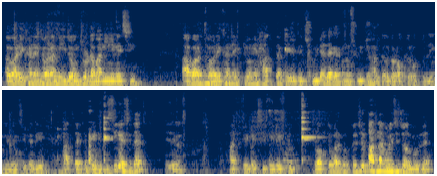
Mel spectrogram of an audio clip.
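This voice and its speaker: A young man gives a casual, chatty presentation to a small group of friends indoors, joking and asking them questions as he explains. His mid-range voice is warm and level, and he talks at a quick pace. The distant mic picks up light room noise.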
